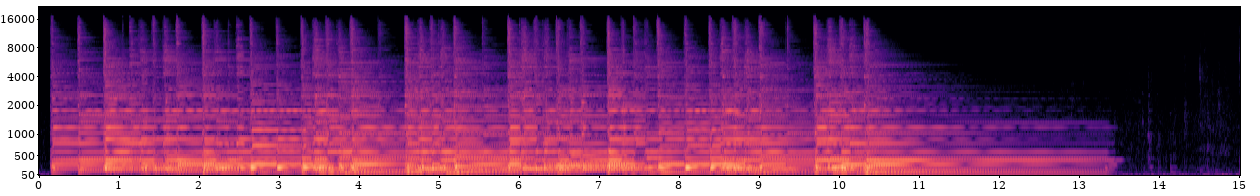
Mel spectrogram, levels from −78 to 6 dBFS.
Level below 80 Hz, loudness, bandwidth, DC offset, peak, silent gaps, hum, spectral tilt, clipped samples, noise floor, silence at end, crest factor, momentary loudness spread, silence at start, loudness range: -52 dBFS; -16 LUFS; 17.5 kHz; under 0.1%; 0 dBFS; none; none; -6 dB/octave; under 0.1%; -52 dBFS; 1.6 s; 16 dB; 15 LU; 0.15 s; 12 LU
